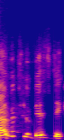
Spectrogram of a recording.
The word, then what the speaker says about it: atavistic: and say this word, it's a lot of syllables, Rhonda. Okay. Atavistic mean, and how is it applied in magic?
